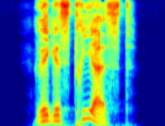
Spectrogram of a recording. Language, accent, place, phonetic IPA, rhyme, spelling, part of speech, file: German, Germany, Berlin, [ʁeɡɪsˈtʁiːɐ̯st], -iːɐ̯st, registrierst, verb, De-registrierst.ogg
- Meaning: second-person singular present of registrieren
